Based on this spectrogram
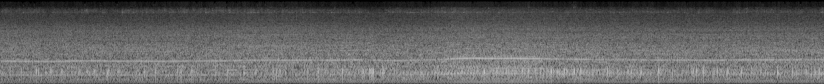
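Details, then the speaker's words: Generac standby generator (model 0058751) 999cc engine shut down for low oil pressure, gauge showing 50 PSI before teardown; idle set screw maxed out: smooth, even hum, no knocks or misses; normal running. "All right, that sounded pretty good."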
